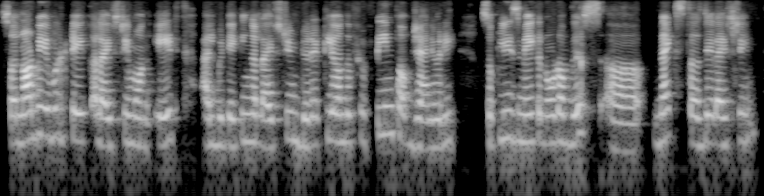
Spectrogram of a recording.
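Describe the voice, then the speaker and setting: Higher-pitched Indian-accented woman hosting a live stream. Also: fairly even intonation, fast talker, few pauses, no echo, poor audio. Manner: repeats phrases, addresses viewers directly. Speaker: live stream host and finance teacher. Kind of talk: casual live stream talk to viewers.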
